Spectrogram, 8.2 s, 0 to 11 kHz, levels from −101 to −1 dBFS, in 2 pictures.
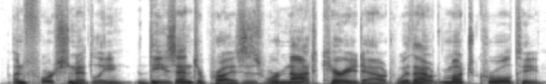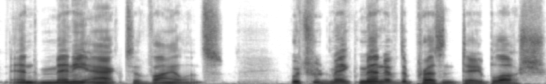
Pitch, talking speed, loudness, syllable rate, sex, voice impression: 130 Hz, 175 wpm, -21 LUFS, 5.6 syllables/s, male, very masculine, adult-like, slightly thick, slightly fluent, cool, slightly intellectual, slightly refreshing, slightly friendly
